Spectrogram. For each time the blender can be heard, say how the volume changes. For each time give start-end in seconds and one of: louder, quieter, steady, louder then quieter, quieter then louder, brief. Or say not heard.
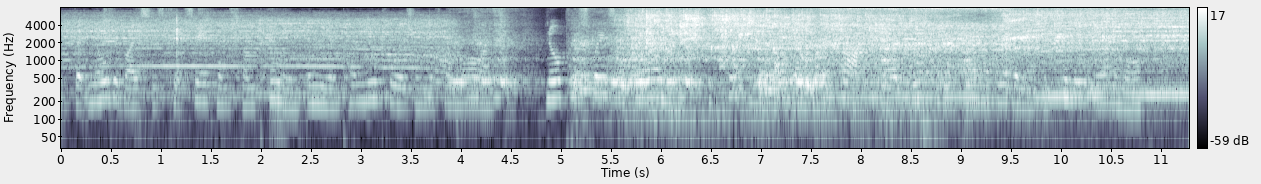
0.0-11.2 louder.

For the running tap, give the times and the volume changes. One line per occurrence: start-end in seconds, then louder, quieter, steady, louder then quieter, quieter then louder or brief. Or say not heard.
5.5-11.2 quieter.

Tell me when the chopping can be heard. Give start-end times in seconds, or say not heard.
0.3-2.4.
